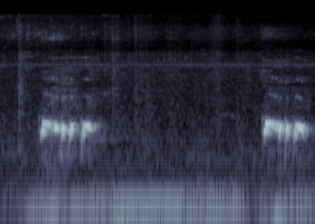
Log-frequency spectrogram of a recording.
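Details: Zebra dove, local type, singing as a lure for wild doves: two rapid warbling coo bursts nearly three seconds apart, with a low continuous hum running between them.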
